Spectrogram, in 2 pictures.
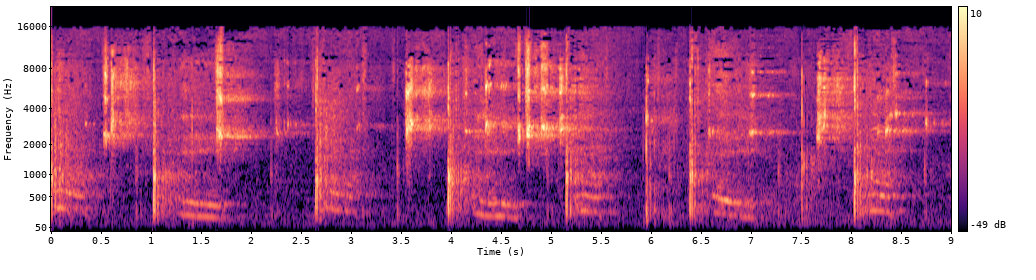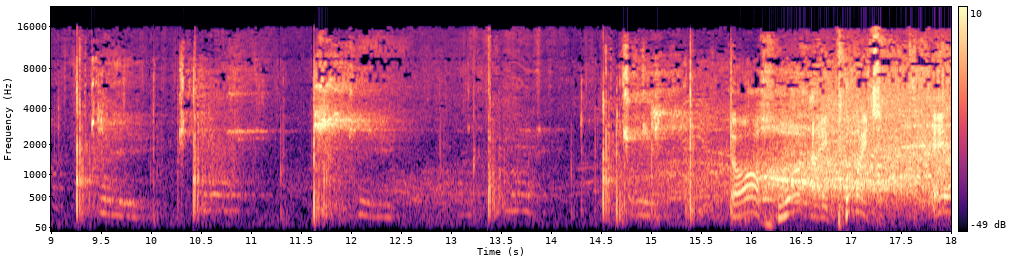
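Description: Tennis rally: a racquet strikes the ball about once a second, each hit followed by a player's short grunt. From about fifteen seconds in, the crowd applauds and cheers loudly as the point is won with a forehand volley.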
